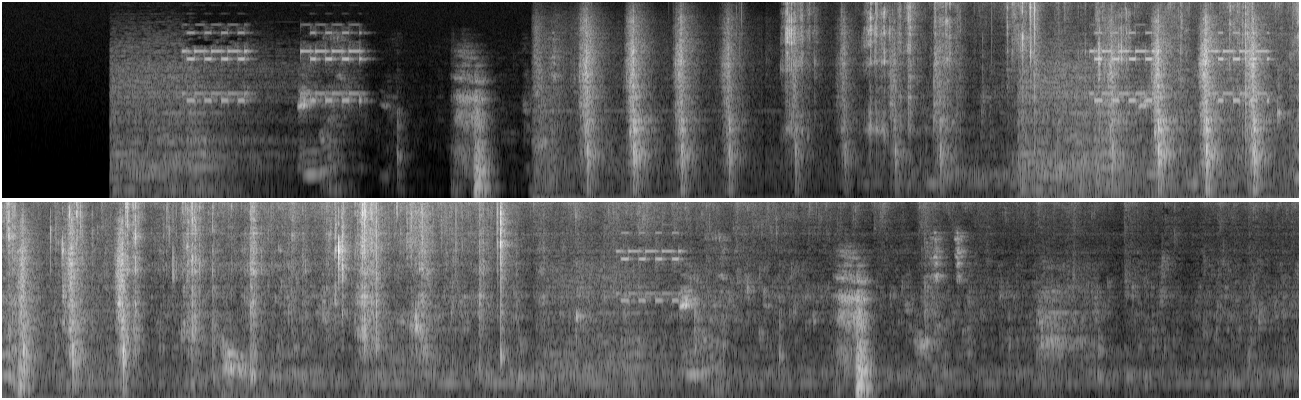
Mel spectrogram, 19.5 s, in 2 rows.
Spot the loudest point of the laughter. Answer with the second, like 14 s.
16 s.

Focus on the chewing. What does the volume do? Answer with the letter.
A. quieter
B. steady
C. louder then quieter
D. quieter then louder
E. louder
E.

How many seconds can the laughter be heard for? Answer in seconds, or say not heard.
5 s.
